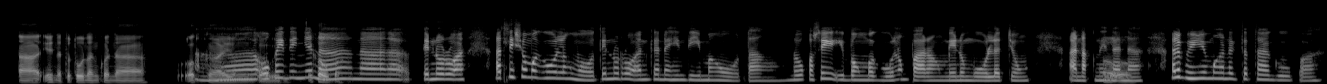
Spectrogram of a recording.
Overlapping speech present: Yes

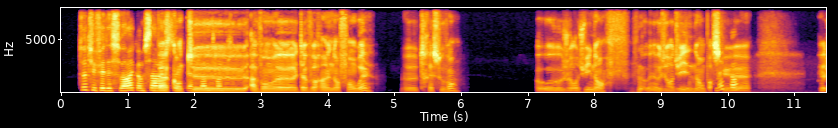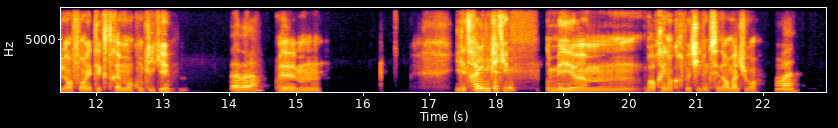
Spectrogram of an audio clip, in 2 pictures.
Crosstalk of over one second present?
Yes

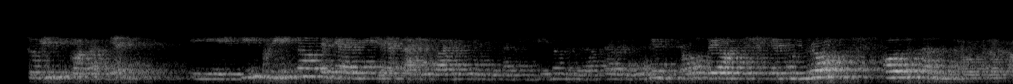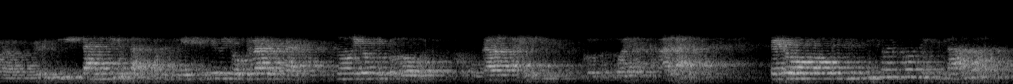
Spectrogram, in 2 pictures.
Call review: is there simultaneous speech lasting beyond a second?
No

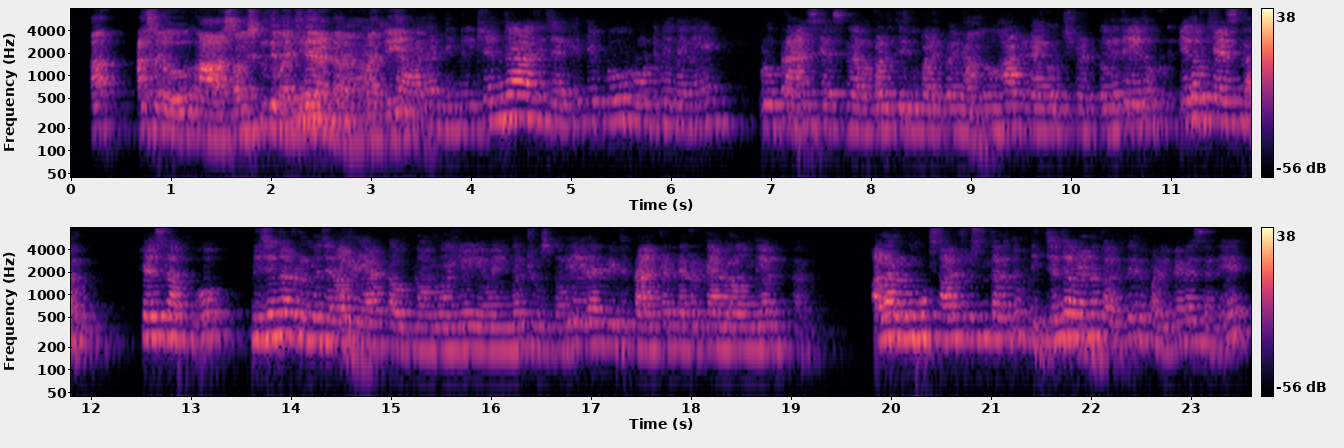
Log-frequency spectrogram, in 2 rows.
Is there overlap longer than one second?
Yes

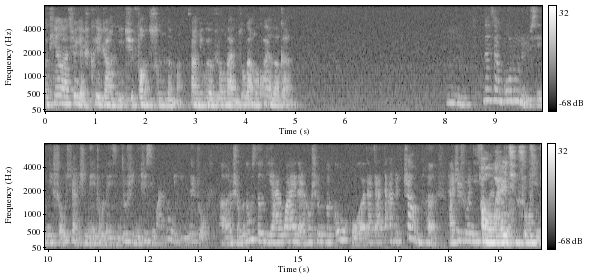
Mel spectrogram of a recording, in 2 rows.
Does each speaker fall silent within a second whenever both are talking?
No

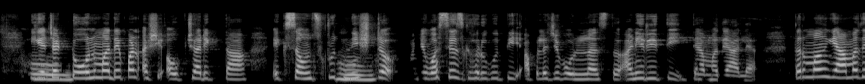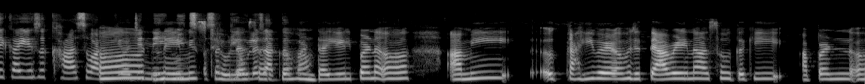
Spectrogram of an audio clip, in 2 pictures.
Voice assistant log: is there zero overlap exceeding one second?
No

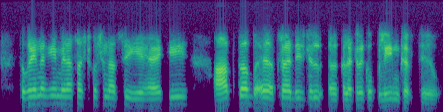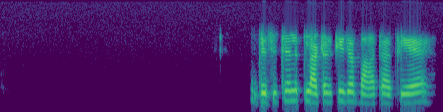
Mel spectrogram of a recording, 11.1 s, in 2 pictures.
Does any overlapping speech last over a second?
No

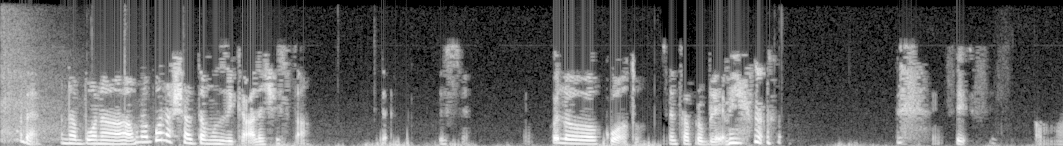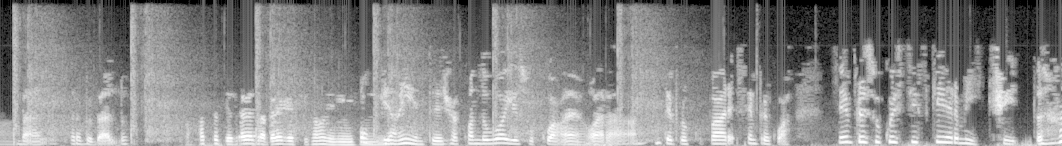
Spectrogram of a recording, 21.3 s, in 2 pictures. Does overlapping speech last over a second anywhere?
No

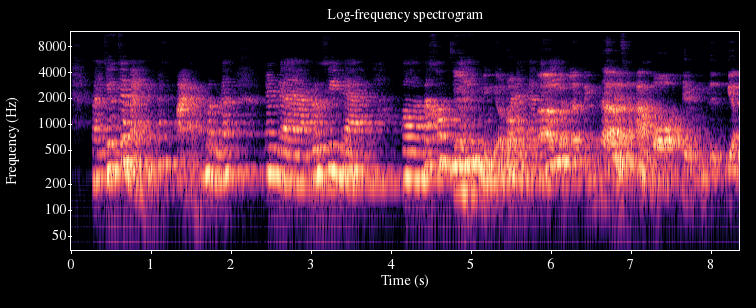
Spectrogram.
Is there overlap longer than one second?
Yes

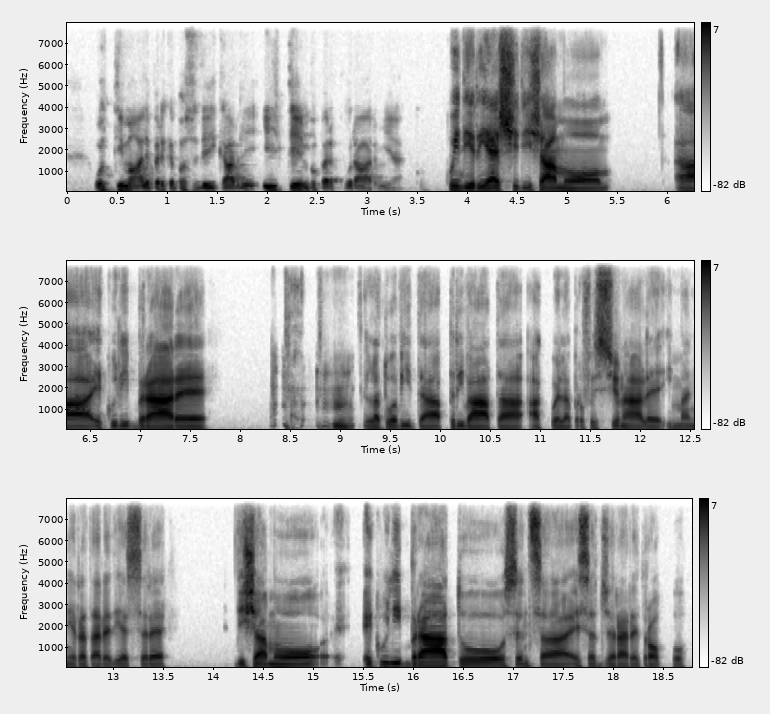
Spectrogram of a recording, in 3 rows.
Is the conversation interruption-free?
Yes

